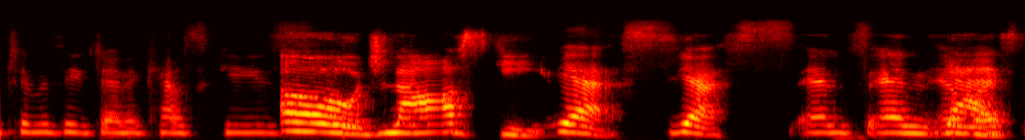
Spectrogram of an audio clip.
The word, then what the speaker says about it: Janovsky: that are you know I think is it Janikowski is that how you pronounce his name Timothy janikowski's oh janovsky yes yes and and yes it's called and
